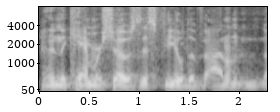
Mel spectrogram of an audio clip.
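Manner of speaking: ordinary talk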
